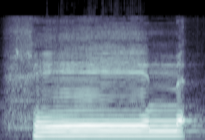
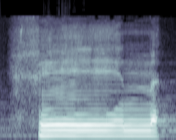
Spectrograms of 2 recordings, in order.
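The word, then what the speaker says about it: ϧⲉⲛ: ناخده في كلمة بقى أهو، آدي الخاي، وبعدين نحط وراه الحرف ده اللي هو إيه؟ الأي، بينطق إيه خفيفة، وبعدين هناخد وراه الحرف ده اللي هو الني اللي بينطق نون، يبقى خين، جدعان، خين، خ ي نون، خين، زي ما بنقول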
